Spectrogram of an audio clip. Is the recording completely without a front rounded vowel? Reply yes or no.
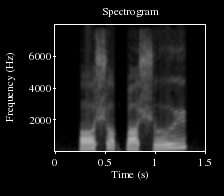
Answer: no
